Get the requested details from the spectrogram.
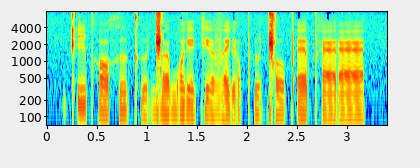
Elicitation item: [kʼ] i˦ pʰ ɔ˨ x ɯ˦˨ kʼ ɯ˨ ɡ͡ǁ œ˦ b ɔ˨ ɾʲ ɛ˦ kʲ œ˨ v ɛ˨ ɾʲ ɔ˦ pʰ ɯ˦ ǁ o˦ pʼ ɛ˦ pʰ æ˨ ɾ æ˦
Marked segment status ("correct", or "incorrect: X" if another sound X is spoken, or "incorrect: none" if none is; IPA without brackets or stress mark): correct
